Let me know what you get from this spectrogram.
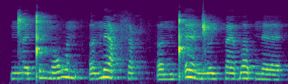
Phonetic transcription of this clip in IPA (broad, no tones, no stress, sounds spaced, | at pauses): ŋ͡ǁ ɛ ǃ ɨ n ɔ v ɐ n t͡sʼ ɐ n ɛ ħ s ɵ ħ t͡sʼ ɐ n ǃʼ ɛ ŋ͡ǁ ɵ j p æ b ɐ p n ɛ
